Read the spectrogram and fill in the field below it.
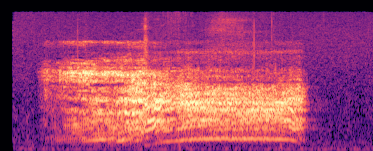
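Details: Bull roaring: a single loud, hoarse, sustained bellow of about two seconds, rich in harmonics, its pitch climbing slightly at the start and then holding steady before cutting off abruptly.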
